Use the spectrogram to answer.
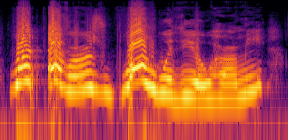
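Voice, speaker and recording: A woman uses a squeaky put-on character voice at an extremely high pitch, swinging very widely in pitch. She delivers it at a fairly slow pace. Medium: read story. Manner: barking.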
